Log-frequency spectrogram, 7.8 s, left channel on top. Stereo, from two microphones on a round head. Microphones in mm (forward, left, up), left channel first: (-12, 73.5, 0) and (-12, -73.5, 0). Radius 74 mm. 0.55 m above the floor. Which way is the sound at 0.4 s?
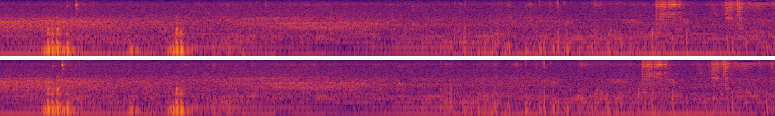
15° left (ahead or behind).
